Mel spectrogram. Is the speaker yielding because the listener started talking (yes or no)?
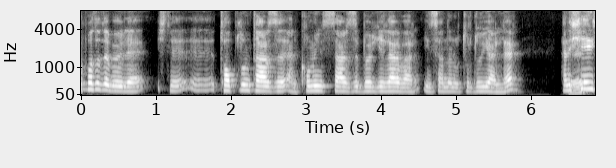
no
